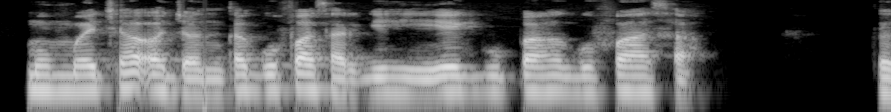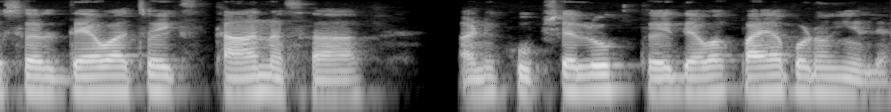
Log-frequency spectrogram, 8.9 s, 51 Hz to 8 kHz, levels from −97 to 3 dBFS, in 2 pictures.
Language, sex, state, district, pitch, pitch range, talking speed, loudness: Konkani, male, Goa, North and South Goa, 130 Hz, 120-135 Hz, 150 wpm, -18 LUFS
